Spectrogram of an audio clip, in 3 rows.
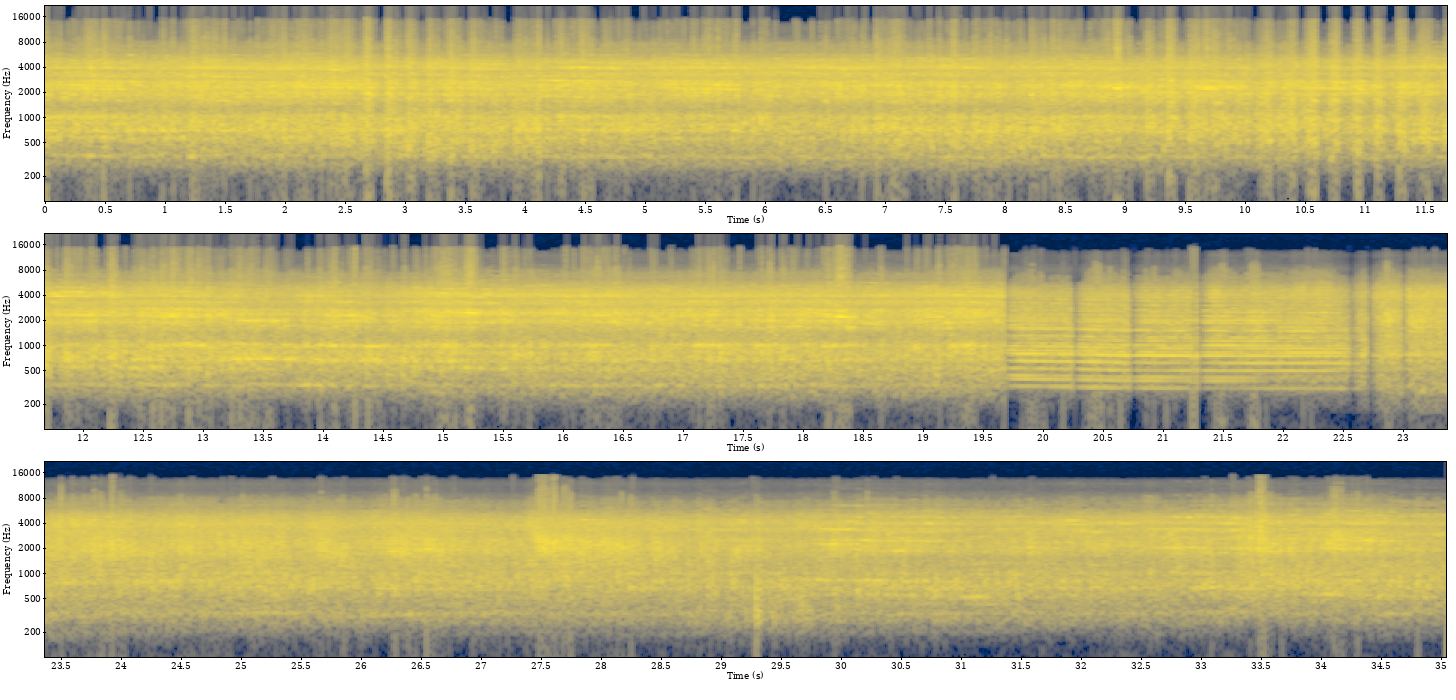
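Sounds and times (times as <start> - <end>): freight cars rumbling and rattling: 0.0 - 19.7, 22.7 - 35.0
locomotive air horn: 19.7 - 22.7.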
